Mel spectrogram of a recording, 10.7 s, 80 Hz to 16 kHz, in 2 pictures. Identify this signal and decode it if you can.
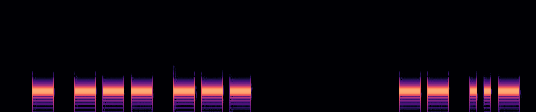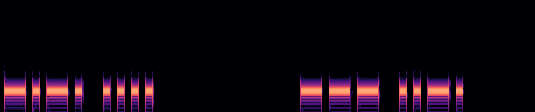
Morse code, heard as a keyed tone, about 17 wpm, 700 Hz. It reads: TOO MUCH OF
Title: 3x Word-Spacing - Sentences from Top 200 Words - 17wpm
